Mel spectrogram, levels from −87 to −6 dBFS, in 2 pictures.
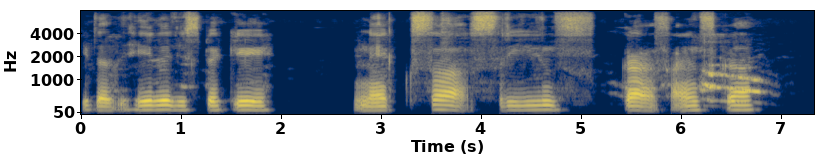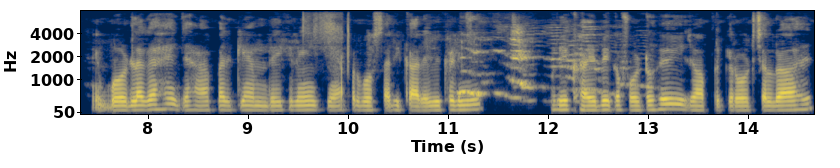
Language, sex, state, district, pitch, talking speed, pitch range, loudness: Hindi, male, Uttar Pradesh, Jyotiba Phule Nagar, 130 Hz, 170 wpm, 125-140 Hz, -17 LUFS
